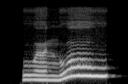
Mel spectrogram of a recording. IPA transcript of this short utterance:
wɵ˨n wo˥w

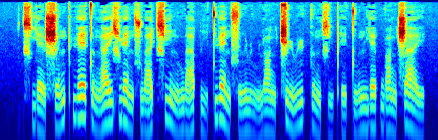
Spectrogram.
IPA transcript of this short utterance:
t͡ɕʰjɛ˨˩ʂə˧˥npʰɥɛ˥t̪ɤ˨ŋ a˥ɪ̯ɕɥɛ˥˩nswä˧˥ t͡ɕʰi˥˩nlwä˧˥pi˨˩ t̪ɥɛ˥˩n sɹ̩˧˥ɻu˨˩ɻɑ˥˧ŋ ʈ͡ʂɻ̩˥˩ɻɻ̩˥ kɤ˥˩ŋɕi˨˩pʰe˦ɪ̯ t̪u˧˥n̪jɛ˥pwɑ˥˧ŋ ʂa˥˩ɪ̯

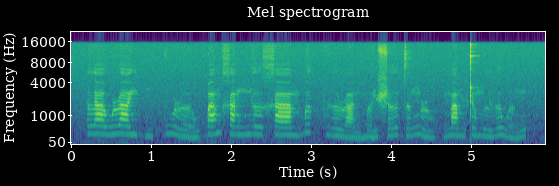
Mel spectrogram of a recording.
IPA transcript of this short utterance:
la˧wɹa˧j ʔi˨˩p̚vu˧ɹəː˨˩˨wɓa˧˥m xa˧ŋɲəː˧ xaː˧mɓəː˦˥k̚ fɨ˧ə̯ɹa˨˩nɓə˨˩˦j ʂəː˧˥t̪ə˧˥ŋɹu˨˩p̚ ma˧mʈə˧m lɨ˧˥ə̯ wə˨˩˦ŋ

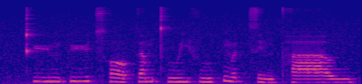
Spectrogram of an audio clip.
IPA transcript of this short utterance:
kʰyː˨mkyː˨˧t͡sʰɔː˨˩kɐ˨˧m t̪ʰuː˨jfuː˨˥k̚mɵ˧t̚ sɪ˨˩ŋ pʰaː˧w

